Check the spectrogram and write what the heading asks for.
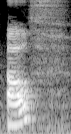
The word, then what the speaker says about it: alv: It's either Alf or Alv.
